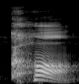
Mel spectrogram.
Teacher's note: এটা বলতে গেলে চাপ প্রয়োগ বেশি পড়ছে এবং বাতাস বেশি বের হচ্ছে তার মানে এটা মহাপ্রাণ তার মানে উচ্চারণের দিক থেকে এটা অতিব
